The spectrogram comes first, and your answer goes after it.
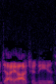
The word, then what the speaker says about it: Diogenes: walked up to the barrel and said to Diogenes which is how you should be printed which is how I should have pronounced it before I like you let me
